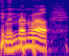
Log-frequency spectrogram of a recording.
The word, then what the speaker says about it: Lin-Manuel: Saying, yeah, he's like, everybody says Lin-Manuel, but it's Lin-Manuel.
